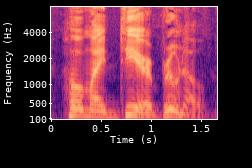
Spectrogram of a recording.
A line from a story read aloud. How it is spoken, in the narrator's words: exclaimed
